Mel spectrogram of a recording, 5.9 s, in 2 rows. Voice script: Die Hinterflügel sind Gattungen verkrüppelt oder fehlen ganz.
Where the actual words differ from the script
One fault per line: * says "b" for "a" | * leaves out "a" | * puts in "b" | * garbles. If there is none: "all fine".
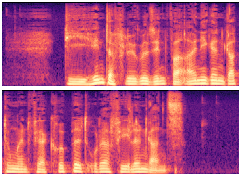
* puts in "bei einigen"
